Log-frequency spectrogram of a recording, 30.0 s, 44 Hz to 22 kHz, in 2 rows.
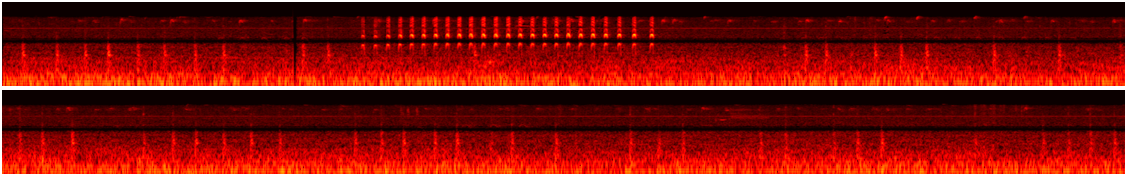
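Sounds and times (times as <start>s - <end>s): woodpecker calling: 3.2s - 9.5s.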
